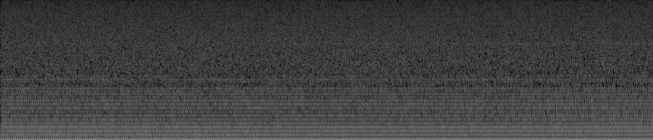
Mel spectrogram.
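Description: Faint, steady electrical hum with a layer of hiss: mains hum on the broadcast audio line, with no programme sound over it.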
